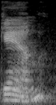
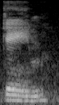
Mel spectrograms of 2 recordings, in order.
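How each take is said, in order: First: The middle vowel is short. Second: The middle vowel is long. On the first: The speaker calls it wrong. "instead of gam" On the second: The speaker calls it right. "we would say game because of the silent E"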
